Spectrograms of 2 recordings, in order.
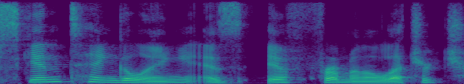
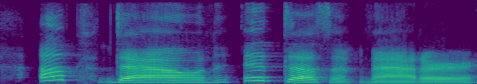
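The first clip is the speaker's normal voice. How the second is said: loud, bouncy, bubbly sing-song voice; 8 dB louder than usual. A game narrator voices the lift's ceiling speakers, bubbly voice. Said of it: "Oh, it's bubbly. Hold on".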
